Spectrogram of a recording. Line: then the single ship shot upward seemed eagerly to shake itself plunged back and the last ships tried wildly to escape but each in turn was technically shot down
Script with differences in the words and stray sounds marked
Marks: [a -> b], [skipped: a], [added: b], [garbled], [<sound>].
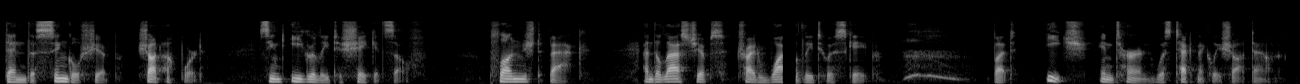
then the single ship shot upward seemed eagerly to shake itself plunged back and the last ships tried wildly [dropout] to escape [breath] but each in turn was technically shot down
